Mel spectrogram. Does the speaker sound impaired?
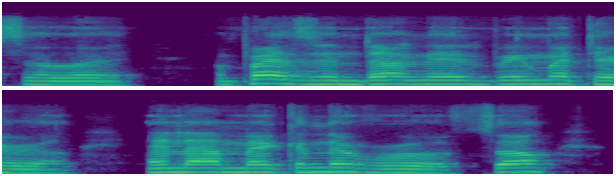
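Yes: ALS; Hoyer lift recently obtained, hammock-like, for lifting out of bed.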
